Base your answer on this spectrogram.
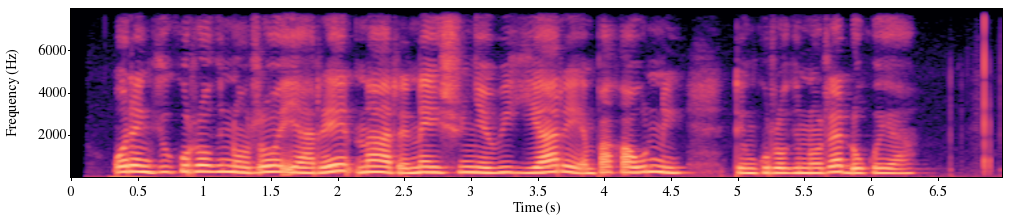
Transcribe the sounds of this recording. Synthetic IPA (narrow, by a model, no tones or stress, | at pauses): ɔɾɛŋɡiɣuɾɔɣinɔɾɔjaɾɛnaɾɛnɛiʃuɲɛwiɣiaɾɛmbakauni | tɛŋɡuɾɔɣinɔɾaɗɔkɔja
